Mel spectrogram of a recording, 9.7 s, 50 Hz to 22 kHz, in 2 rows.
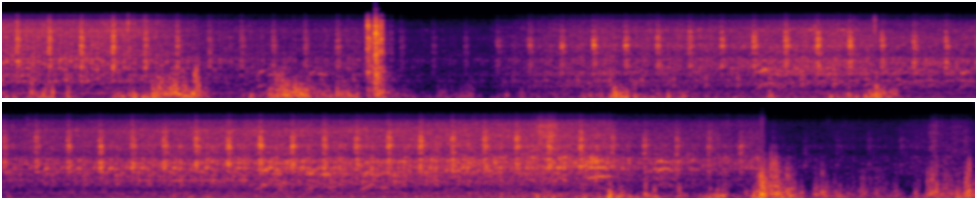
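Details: BMW E38 730d with M57 diesel at idle; steady, rapid knocking rides over the idle and follows engine speed, an internal engine knock whose source is unknown.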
